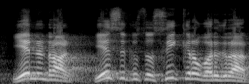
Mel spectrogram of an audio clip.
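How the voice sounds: Fairly quick and lively, a man talks in a high pitch with a fairly bright tone.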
